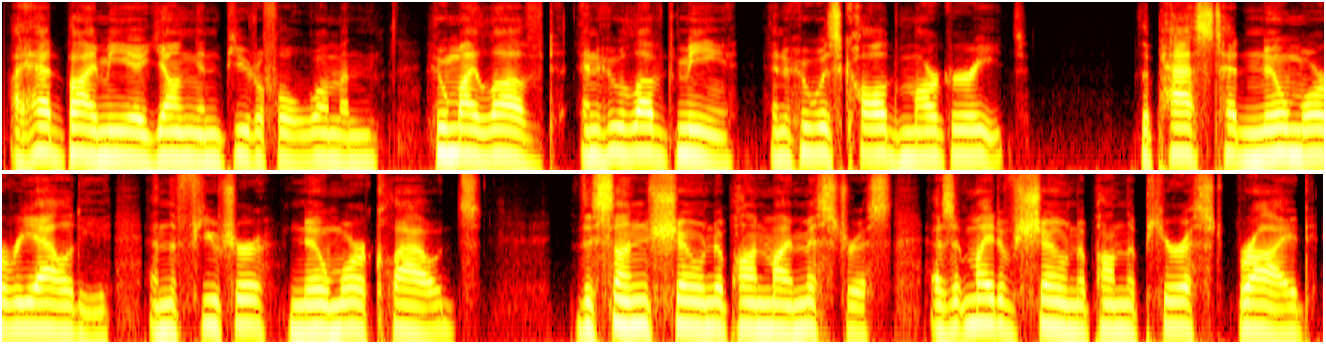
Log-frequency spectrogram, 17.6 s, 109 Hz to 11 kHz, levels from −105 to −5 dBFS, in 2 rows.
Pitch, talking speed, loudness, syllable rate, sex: 155 Hz, 165 wpm, -18 LUFS, 4.6 syllables/s, male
